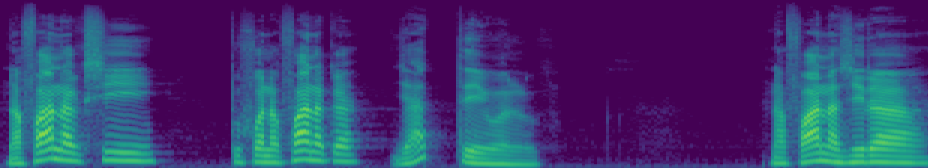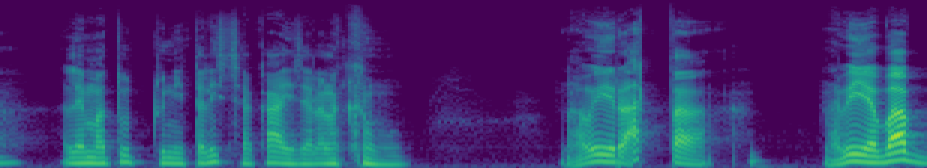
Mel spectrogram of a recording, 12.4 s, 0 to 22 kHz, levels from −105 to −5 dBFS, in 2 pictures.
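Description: Speech recording with no audible technical faults.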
